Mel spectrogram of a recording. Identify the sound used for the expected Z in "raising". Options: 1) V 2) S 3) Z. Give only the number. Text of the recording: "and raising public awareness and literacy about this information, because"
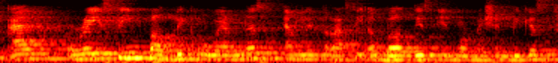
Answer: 2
